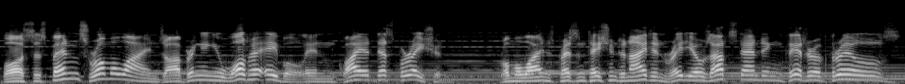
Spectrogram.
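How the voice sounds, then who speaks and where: High-pitched dramatic vintage radio announcer, male. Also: lively intonation, moderate pace. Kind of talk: dramatic 1940s radio introduction. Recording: muffled old radio recording with music.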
